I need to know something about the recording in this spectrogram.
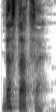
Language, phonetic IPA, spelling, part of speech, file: Russian, [dɐˈstat͡sːə], достаться, verb, Ru-достаться.ogg
- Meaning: 1. to fall to someone's share; to fall to someone's lot 2. passive of доста́ть (dostátʹ)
